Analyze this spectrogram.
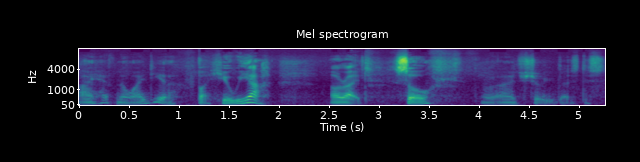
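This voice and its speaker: Speaking at a moderate pace, a man has a dark, mellow tone and a medium pitch. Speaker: vlogger and embroidery business owner. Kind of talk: casual chat while crafting, tutorial-like. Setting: apartment at night, housemate nearby. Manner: speaking quietly; halting, self-correcting.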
